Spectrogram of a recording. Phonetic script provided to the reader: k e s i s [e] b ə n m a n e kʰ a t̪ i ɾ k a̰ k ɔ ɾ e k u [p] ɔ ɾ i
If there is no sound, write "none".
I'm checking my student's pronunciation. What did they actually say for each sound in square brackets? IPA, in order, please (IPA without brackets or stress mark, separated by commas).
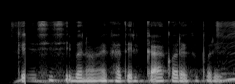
i, p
